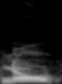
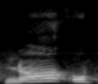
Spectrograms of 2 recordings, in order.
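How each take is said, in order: First: The sounds are joined into one syllable with o. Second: The sounds are broken apart into na and upa. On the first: "ওকার উচ্চারণ করে" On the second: "ভাঙলে ন উপ এইভাবে উচ্চারণ করতে পারেন"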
